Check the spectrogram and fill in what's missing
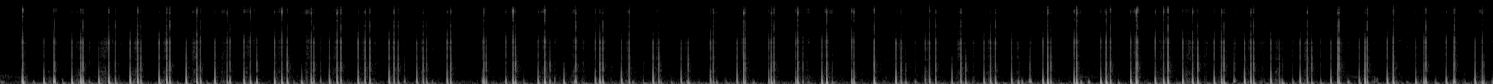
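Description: Fingertips tap rapidly on the hollow bowl of a small orange plastic ladle held up in the air. The result is a quick, uneven patter of short, dry taps with a soft low thud under each one and a faint bright click on top.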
